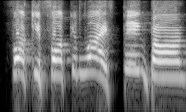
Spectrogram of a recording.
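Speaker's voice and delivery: put-on New York accent, loud and high. Showing how a New Yorker sounds: New York accent. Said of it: "New Yorker or whatever".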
